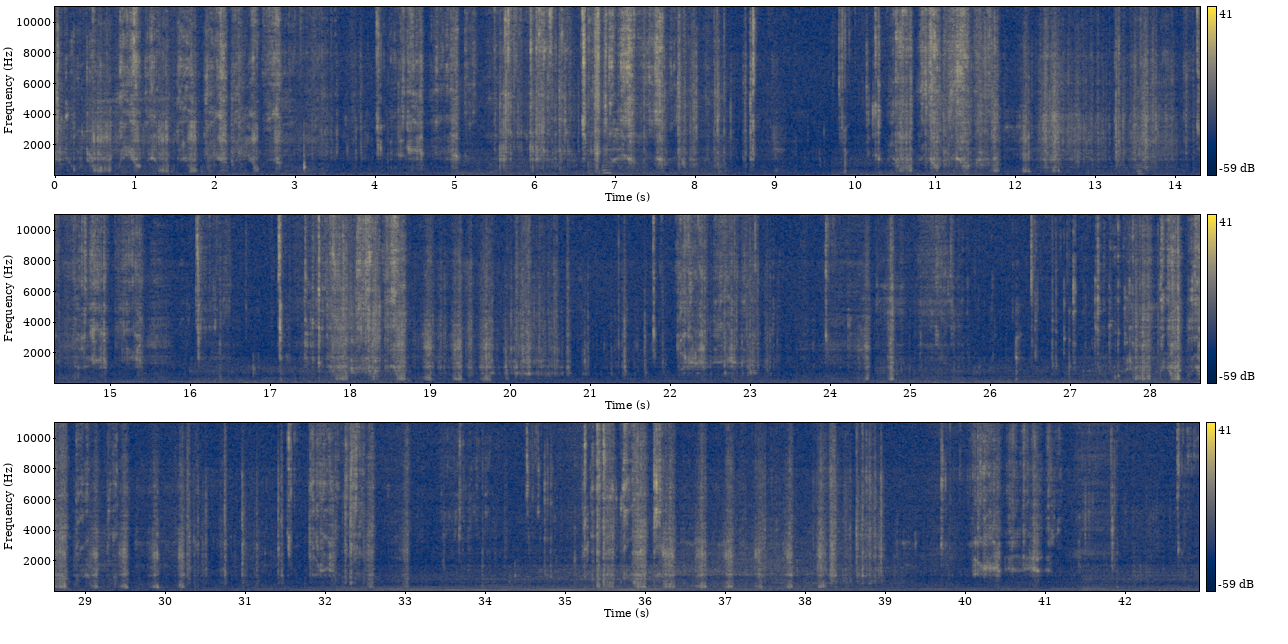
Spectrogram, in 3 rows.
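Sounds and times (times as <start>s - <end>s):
ice crunched between teeth: 0.0s - 8.4s, 9.8s - 15.5s, 17.4s - 20.6s, 22.1s - 23.3s, 26.9s - 30.8s, 34.5s - 39.1s, 39.7s - 41.2s
low steady hum: 0.0s - 42.9s.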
